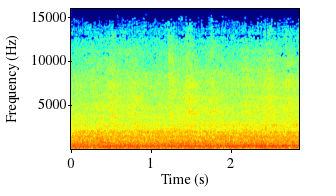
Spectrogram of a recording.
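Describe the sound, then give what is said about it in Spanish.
A train passes through a station without stopping, a dense, loud, continuous roar of rail noise with a constant broad rumble and hiss throughout, no pauses and no voices. “Esto es un tren que está pasando de largo en la estación”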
